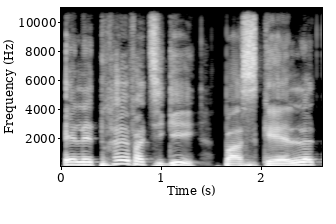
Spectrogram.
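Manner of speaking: ordinary delivery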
